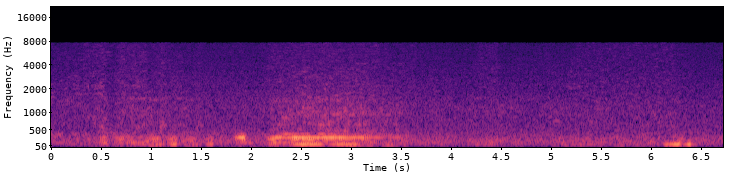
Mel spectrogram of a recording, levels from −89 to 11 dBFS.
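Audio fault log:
0.64–4.00 s, doubled audio track: a dry copy trails roughly 400 ms behind, a bit quieter, starting and stopping abruptly, likely from a second, slower capture path.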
